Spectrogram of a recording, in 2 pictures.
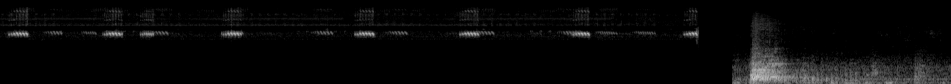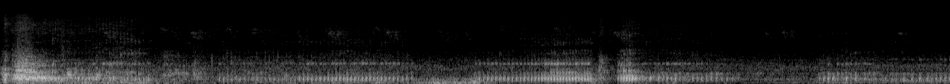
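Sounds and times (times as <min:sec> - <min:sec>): tiger roaring: 0:07.5 - 0:08.7, 0:09.5 - 0:19.0
low pulsing tiger rumble: 0:07.8 - 0:19.0.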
